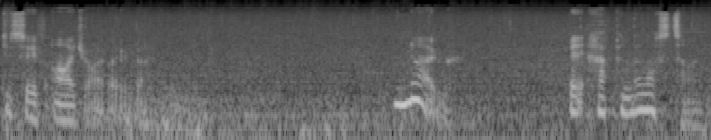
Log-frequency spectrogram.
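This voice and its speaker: A man's voice: fairly high pitch, big pitch swings, slow pace, background noise. A man giving casual let's play commentary on a video game, muttering to himself as he plays. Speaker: gaming video host.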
